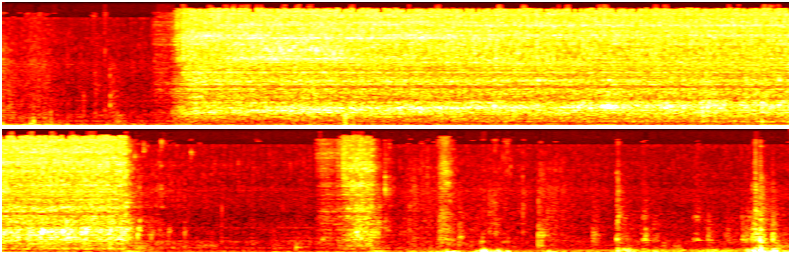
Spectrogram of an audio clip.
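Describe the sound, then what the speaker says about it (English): Tap water pours steadily into a Ninja soup maker for mushroom soup, a loud continuous rushing gush for about seven seconds that cuts off sharply, followed by quieter clinks and handling noises. "I'm going to put in the liquid from the tap up to that line."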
